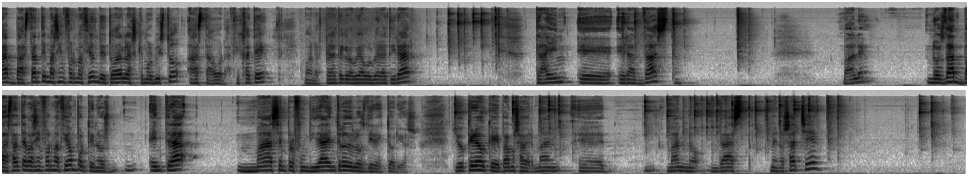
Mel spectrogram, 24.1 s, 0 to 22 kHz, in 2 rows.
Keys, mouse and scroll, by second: 0.9-3.5 scroll up 2, 3.5-5.5 scroll down 2, 5.3-6.4 typing, 7.4-8.8 typing, 9.1 Return, 11.6-12.2 scroll up 1, 12.2-16.1 scroll down 1, 16.1 scroll up 2, 16.4-17.2 scroll down 2, 17.2 click, 18.2-23.9 typing, 23.6 ctrl+p.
